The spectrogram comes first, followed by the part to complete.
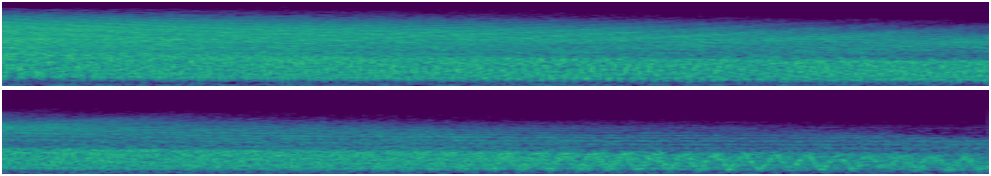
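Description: The echoing tail of an effects-laden music track, left after the music cuts off: a long wash of sound that fades steadily and loses its treble as it dies away.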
